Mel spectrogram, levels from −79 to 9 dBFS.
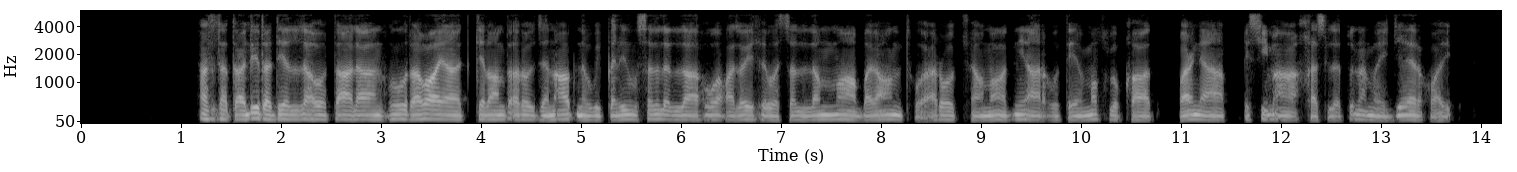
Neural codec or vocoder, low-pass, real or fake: codec, 16 kHz, 1 kbps, FunCodec, trained on LibriTTS, 50 frames a second; 5.4 kHz; fake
